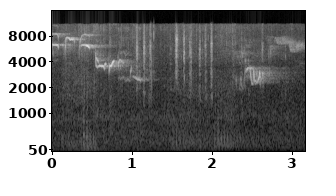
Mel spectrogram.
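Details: Eurasian siskins crowding a bird table in Kolmården, Sweden: high descending whistled call notes and twitters, a pause filled with pattering clicks, then a rising whistled call at the end.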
